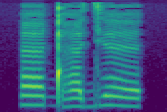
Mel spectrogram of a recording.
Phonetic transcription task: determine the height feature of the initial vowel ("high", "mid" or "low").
low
